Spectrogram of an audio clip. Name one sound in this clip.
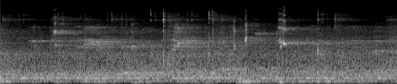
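A table tennis ball clicks quickly back and forth on paddles and the table.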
